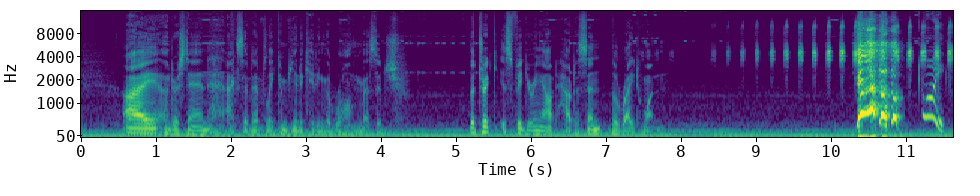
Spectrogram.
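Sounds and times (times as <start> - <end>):
low hum: 0.0 - 11.6
speech: 0.6 - 4.4, 5.2 - 7.9, 8.9 - 11.6
poison frog chirping: 6.1 - 11.6.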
